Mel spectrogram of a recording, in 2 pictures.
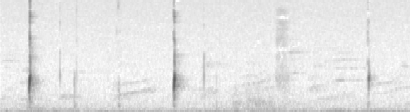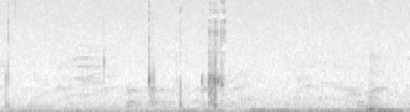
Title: Newborn hiccups 😍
